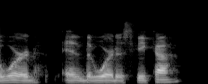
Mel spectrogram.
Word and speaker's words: fika: the back story explain explain real quick why fika is it with is that how you pronounce it yes f-f-i-k-a yep okay so we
